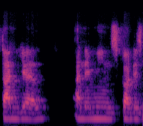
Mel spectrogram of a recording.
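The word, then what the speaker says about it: דניאל: carefully to me so in Hebrew it's pronounced Danielle and it means God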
